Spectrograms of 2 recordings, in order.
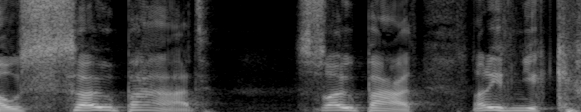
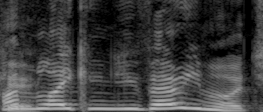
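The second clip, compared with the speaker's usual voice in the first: very high-pitched, flirty woman's voice; 12 semitones higher than usual. Acting out a lady chatting up a DJ: playing a lady chatting someone up. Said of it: "you're the lady".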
